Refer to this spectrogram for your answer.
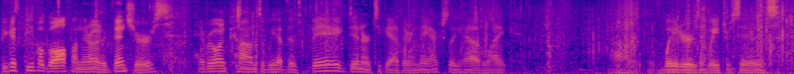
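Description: Over noticeable background noise, a man with a very deep, low pitch talks at a very fast pace with lively intonation. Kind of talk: casual chat. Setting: outdoors. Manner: friendly.

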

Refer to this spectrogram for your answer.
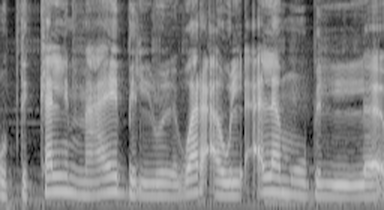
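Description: Noticeable background noise runs under the recording. A woman speaks with an Egyptian accent. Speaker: podcast host. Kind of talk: solo podcast monologue.

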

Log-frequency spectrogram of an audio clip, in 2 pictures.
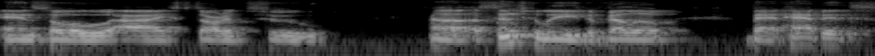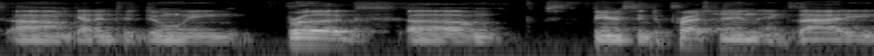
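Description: A man with a fairly low pitch speaks at a very slow pace with fairly even intonation and audible room echo. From US South, Georgia. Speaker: fitness coach and yoga instructor. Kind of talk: interview.

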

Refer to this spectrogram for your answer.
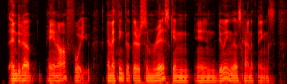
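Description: An unremarkable speaking voice at a fairly slow pace, with ordinary pitch variation. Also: man, very clean recording, silent background. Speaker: company executive and podcast co-host. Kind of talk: casual interview. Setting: studio.

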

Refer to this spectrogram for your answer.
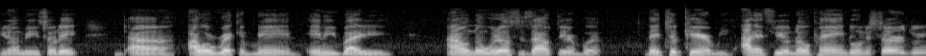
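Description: A man with an American accent has a plain, everyday voice and fairly high pitch. His pitch variation is ordinary, and the sound is dry and close with no echo. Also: moderate pace. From Wisconsin (Racine). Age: 40s. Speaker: visually impaired guest. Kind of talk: casual interview.

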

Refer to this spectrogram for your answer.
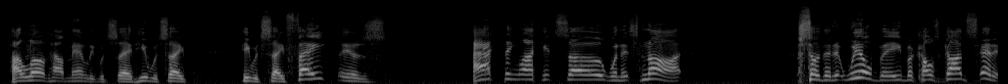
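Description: An animated man's voice, high-pitched and bright with a sharp edge, at a moderate pace, with very wide pitch swings, big jumps in loudness, long frequent pauses, and a dry, close sound with no echo. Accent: Southern US. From US South, North Carolina foothills. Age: 50s. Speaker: pastor. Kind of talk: sermon. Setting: church.

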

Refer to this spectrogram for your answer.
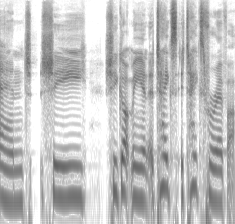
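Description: On a very clean recording with a silent background, a woman speaks with ordinary pitch variation in a dry, close sound with no echo. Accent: Australian. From Bendigo, Central Victoria, Australia. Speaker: exhibition designer. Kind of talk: interview conversation.

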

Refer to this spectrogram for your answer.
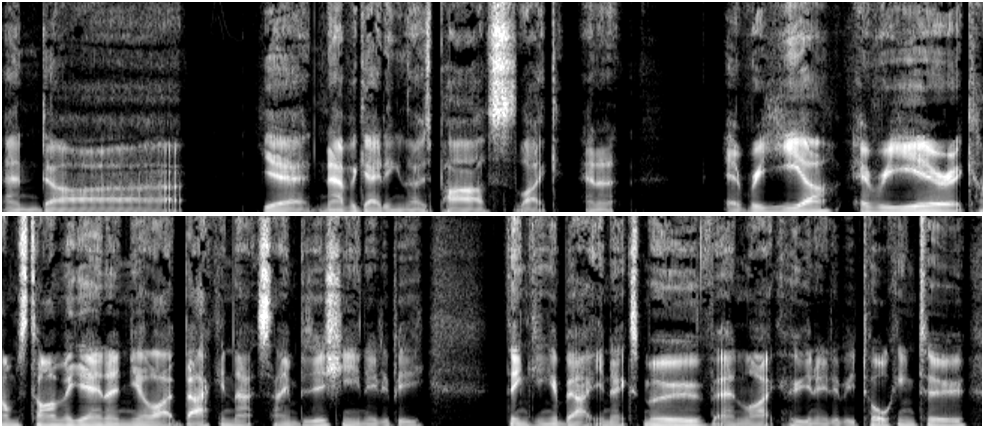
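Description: In an Australian accent, a man with a fairly low pitch speaks at a moderate pace with fairly even intonation, in a dry, close sound with no echo and a very clean recording with a silent background. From Western Australia (Perth). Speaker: motorcycle racer. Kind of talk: casual interview.

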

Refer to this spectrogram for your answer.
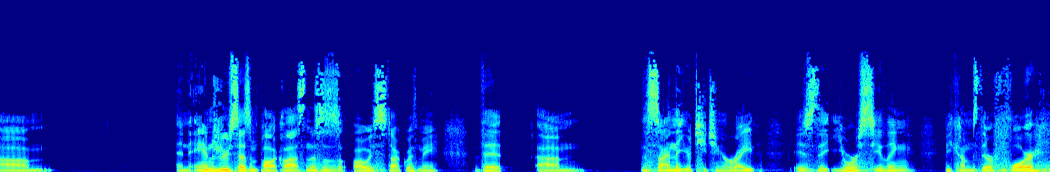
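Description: Mumbling at a moderate pace with long, frequent pauses and ordinary pitch variation, the speaker comes through with a dry, close sound with no echo against a quiet background. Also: man, very deep, low pitch for a man. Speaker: student devotional speaker. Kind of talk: devotional talk. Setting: microphone to small audience. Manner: halting.

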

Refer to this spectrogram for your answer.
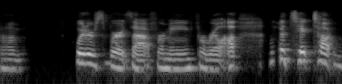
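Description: Speaking with a Southern US accent, a woman keeps a moderate pace and lively intonation. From US South, eastern Tennessee. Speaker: indie singer-songwriter. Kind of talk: interview. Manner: hesitant, many fillers.

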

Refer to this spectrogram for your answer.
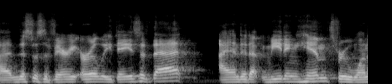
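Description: The speaker talks at a very fast pace with a Californian accent, a bright, sharp tone and fairly even intonation. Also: man. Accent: Californian American. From Southern California. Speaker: software developer and reality TV personality. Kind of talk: casual interview conversation.

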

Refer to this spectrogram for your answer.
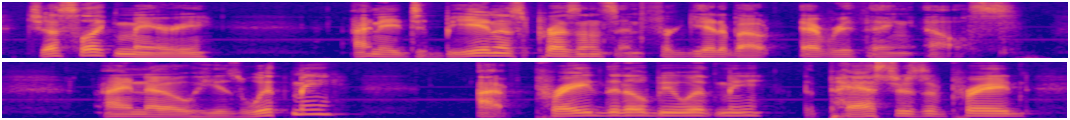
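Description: On a very clean recording with a silent background, a man uses a normal speaking voice at a medium pitch with lively intonation. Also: moderate pace. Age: 40s. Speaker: church worship leader and devotional podcaster. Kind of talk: casual devotional talk. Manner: casual, conversational.

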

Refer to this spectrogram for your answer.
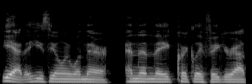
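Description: In a very clean recording with a silent background and a dry, close sound with no echo, a man with an American accent speaks in a dark, mellow tone. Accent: slight Southern Maryland, comes out sometimes. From US South, Southern Maryland. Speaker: podcast co-host. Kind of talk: casual chat. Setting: home recording room.

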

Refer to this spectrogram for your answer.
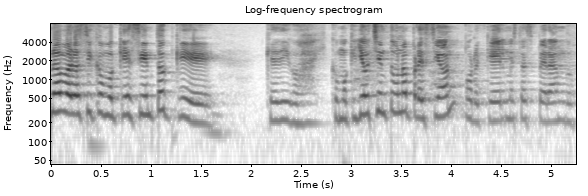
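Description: Her voice sits high and moves with ordinary pitch variation. The woman speaks at a fairly quick pace. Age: 20s. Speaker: lash technician. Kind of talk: casual chat.

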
